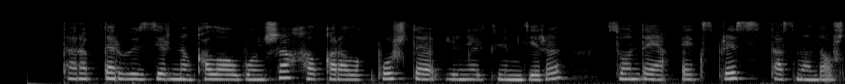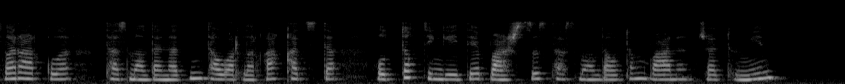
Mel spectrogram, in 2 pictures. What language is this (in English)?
Kazakh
